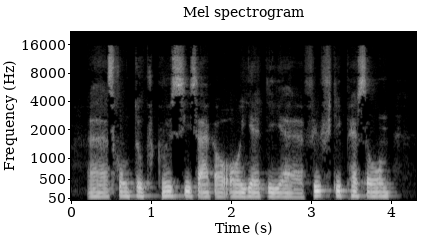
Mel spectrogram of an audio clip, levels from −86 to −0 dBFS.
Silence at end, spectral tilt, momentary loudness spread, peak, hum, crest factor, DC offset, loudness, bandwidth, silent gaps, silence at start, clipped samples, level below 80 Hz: 0.3 s; -5.5 dB/octave; 6 LU; -8 dBFS; none; 16 dB; under 0.1%; -24 LUFS; 16.5 kHz; none; 0.2 s; under 0.1%; -50 dBFS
